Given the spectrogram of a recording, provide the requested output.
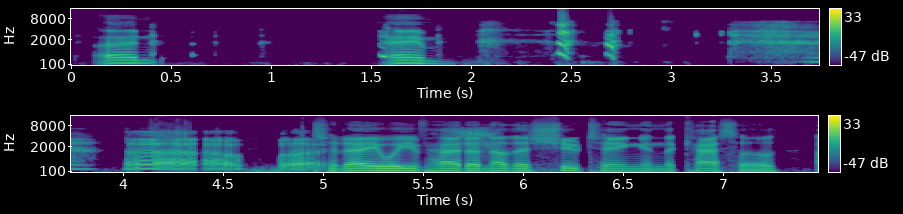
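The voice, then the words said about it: Attempted British accent drifting Australian. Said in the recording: “Oh, I'm going Australian already.”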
